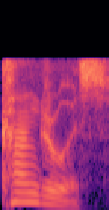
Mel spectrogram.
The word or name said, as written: congruous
